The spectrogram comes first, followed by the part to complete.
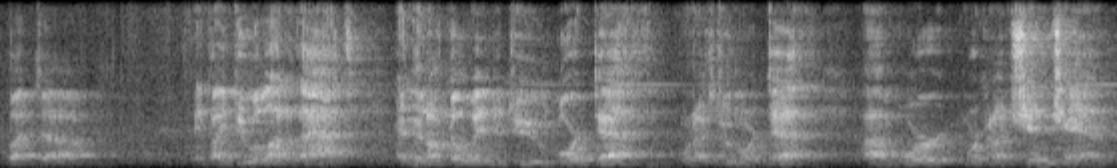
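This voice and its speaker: A man's voice: medium pitch, normal speed. Echoey American man on a panel. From United States. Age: middle-aged. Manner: animated storyteller, acting out quoted exchanges. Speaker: voice actor, panel guest. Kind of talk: casual anecdotes at a convention panel. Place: large convention hall, on stage. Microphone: handheld mic through PA, filmed from audience. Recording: echoey hall from far off, noisy.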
